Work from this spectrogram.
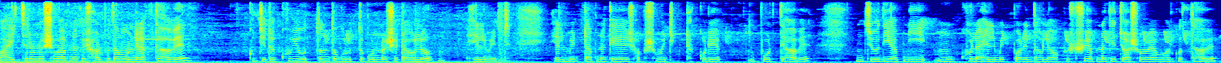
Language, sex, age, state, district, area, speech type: Bengali, female, 30-45, West Bengal, Dakshin Dinajpur, urban, spontaneous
